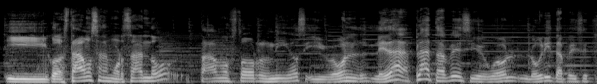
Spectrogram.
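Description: A man's voice: on the high side, fairly quick. A man co-hosting a casual podcast, telling stories animatedly with slang and swearing. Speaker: podcast co-host. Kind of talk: casual group podcast chat. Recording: background music under the talk. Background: music.

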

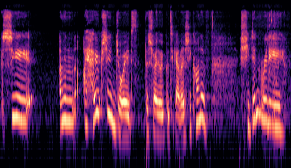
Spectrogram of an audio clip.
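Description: A woman's voice: sits high, very animated, moderate pace, pushed and bright, low-quality recording. A young woman with an English accent, chatting as an interview guest in a casual, self-deprecating way with lots of fillers. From England. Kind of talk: casual talk show chat.

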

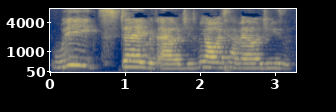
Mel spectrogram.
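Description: A woman's voice: a little high, fairly even intonation, fairly quick. A female singer, a guest on a podcast, sounding stuffy and congested and talking in a breezy, giggly way. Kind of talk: casual interview chat. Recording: roomy, distant from the mic.

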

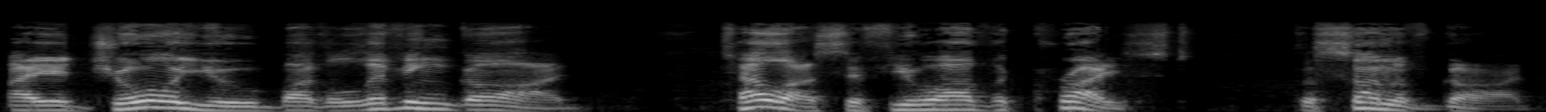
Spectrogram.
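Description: A man reading the part of a stern high priest in a dramatized scripture reading, solemn and measured. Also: big pitch swings, breathy edge, dry recording. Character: stern male high priest accusing a prisoner.

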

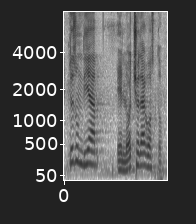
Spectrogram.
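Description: A man's voice: high voice, very animated, brisk, a little mellow, slight background noise. A young man, telling a rambling ghost story in casual chat and mimicking the voices in it. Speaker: podcast host.

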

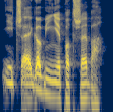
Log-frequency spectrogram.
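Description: A poor young fisherman from a fairy tale speaks in a hearty, carefree voice, done by a man. His voice is low and gravelly, and he speaks slowly, with loud, lively swings. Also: heavily acted. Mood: amused.

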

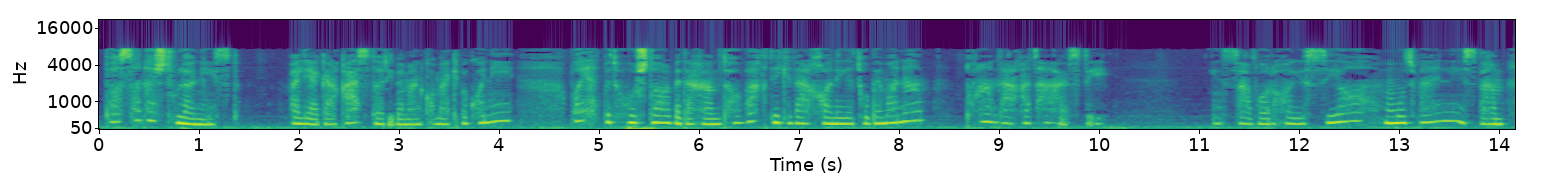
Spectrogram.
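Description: A woman voicing a tired, anxious young male hobbit in a breathy whisper, as whispered role-play in a storybook reading. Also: on the high side, mellow, lo-fi sound.

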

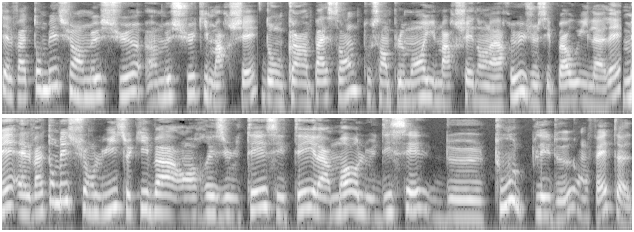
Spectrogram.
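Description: A woman hosting a true-crime podcast, talking casually and hesitantly, with lots of fillers and restarts. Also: mid-range voice. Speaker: podcast host.

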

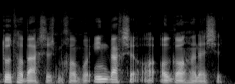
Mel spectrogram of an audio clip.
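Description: A man who works as a science educator, telling stories in a relaxed conversational way and thinking aloud as he reflects. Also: deep voice, no room sound, studio quality. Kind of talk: casual conversational storytelling.

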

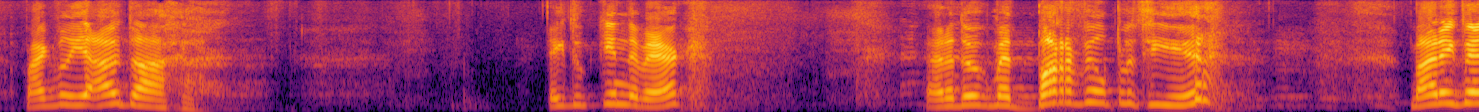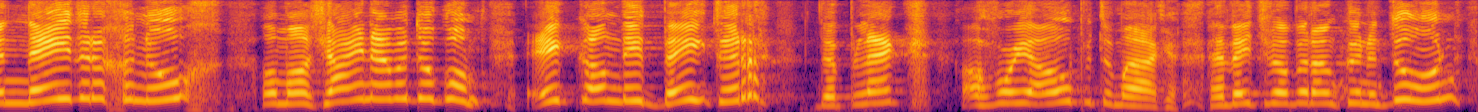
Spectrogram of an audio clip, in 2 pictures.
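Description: A man's voice: very high voice, lively intonation, normal speed, long pauses, fairly bright tone. A man giving a church sermon, who talks with enthusiasm, throws in exclamations and speaks straight to the congregation. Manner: addresses the congregation directly. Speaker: preacher.

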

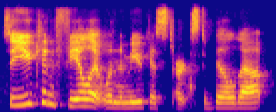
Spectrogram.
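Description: Lowish-voiced woman, emphatic interviewer. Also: animated, normal speed, a little hiss or hum. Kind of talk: conversational interview.

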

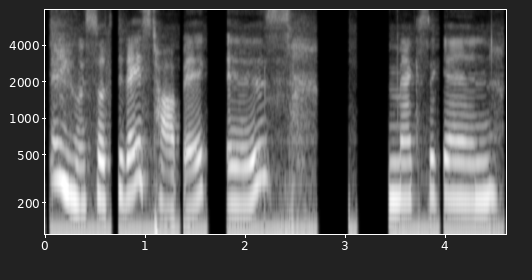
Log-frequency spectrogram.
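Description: A woman's voice: medium pitch, slow, darkish tone, slight background noise, rough recording. A woman co-hosting a podcast in casual chat, informal and blunt with a teasing way of talking. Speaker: podcast co-host.

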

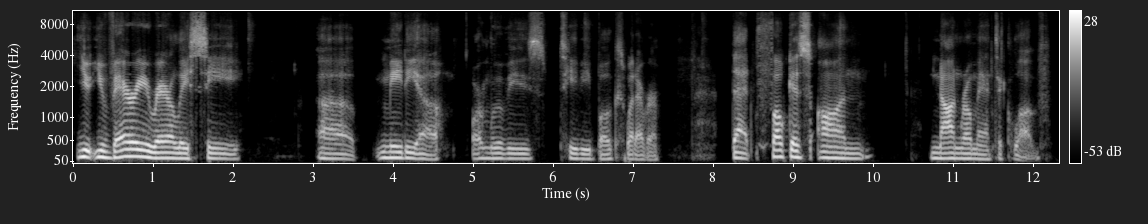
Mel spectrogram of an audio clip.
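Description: A man's voice: lowish voice, takes it slowly, dry recording. Thoughtful, hesitant man on a dry mic. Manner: thoughtful, hesitant, stammers at starts. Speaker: podcast co-host. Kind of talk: casual movie discussion.

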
